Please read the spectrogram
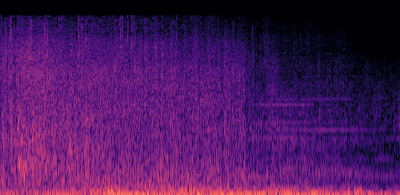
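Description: A loud boom and rumbling crash sound effect over music, with the music's notes coming through more clearly in the second half as the rumble eases.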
